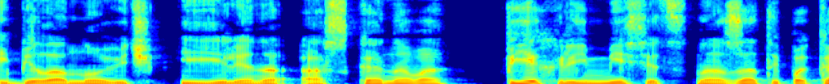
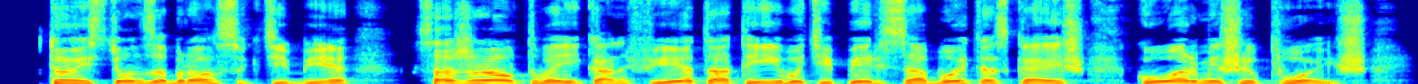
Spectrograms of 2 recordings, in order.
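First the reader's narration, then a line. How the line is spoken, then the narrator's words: Roaring laughter. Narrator (Russian): Алекс расхохотался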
